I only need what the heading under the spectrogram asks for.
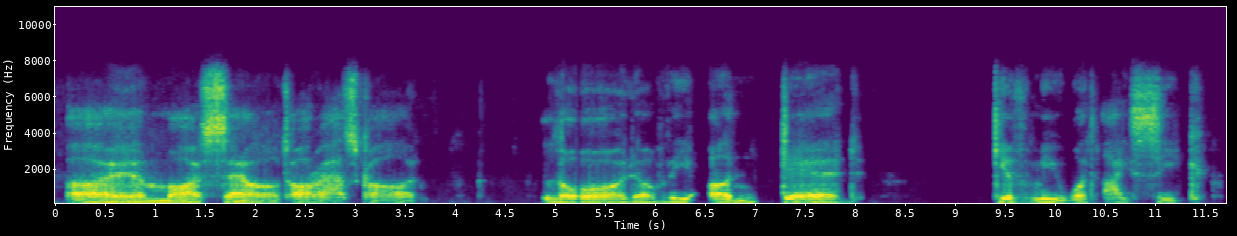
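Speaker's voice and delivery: cold rasping voice. Voicing the undead lord who welcomes the players: cold rasping voice. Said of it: "intones the figure with a cold, rasping voice".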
